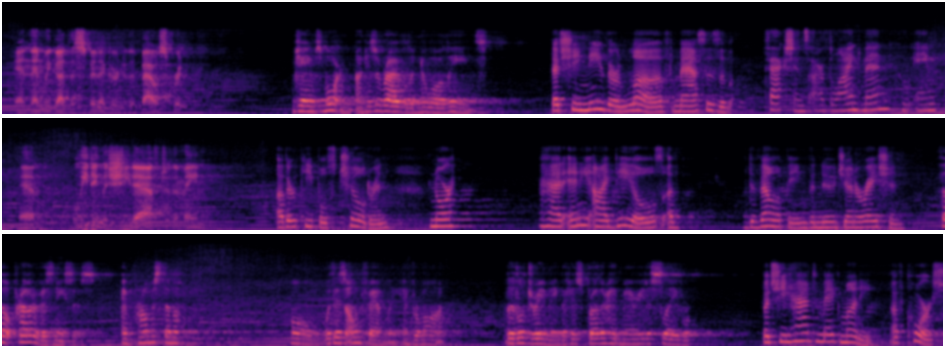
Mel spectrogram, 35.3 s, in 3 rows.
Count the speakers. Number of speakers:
four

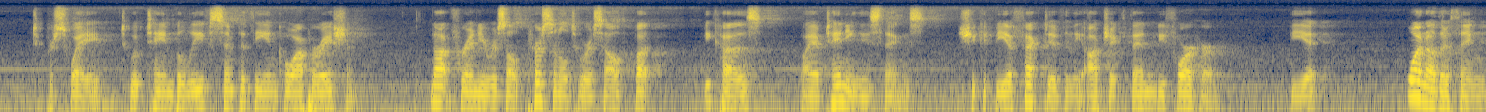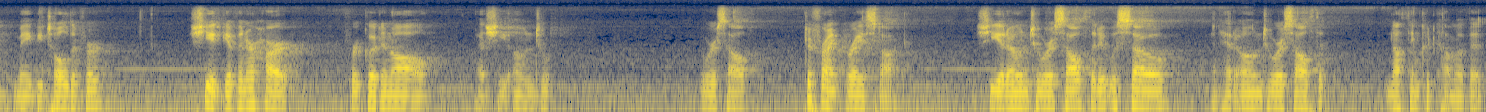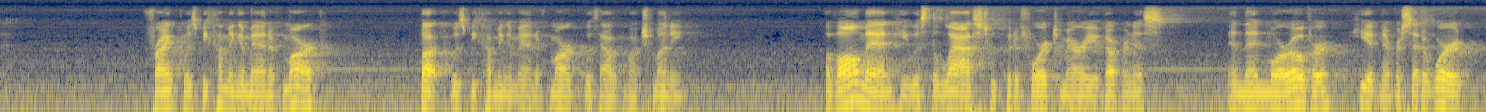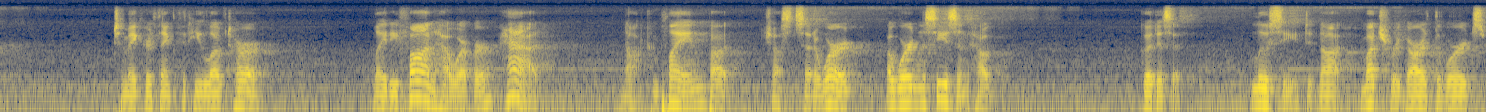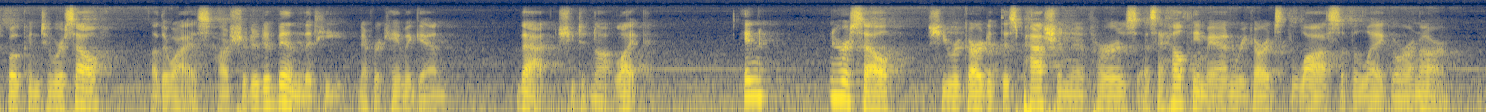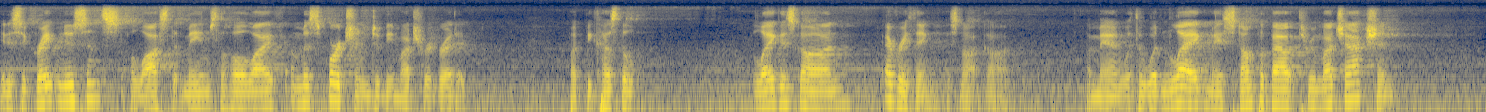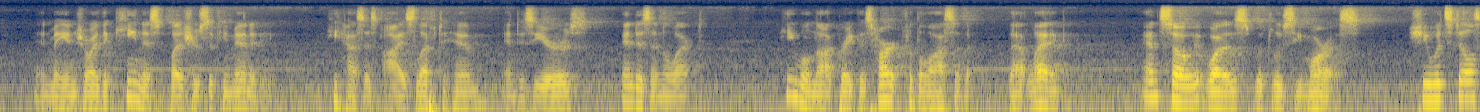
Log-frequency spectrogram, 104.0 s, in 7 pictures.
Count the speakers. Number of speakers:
one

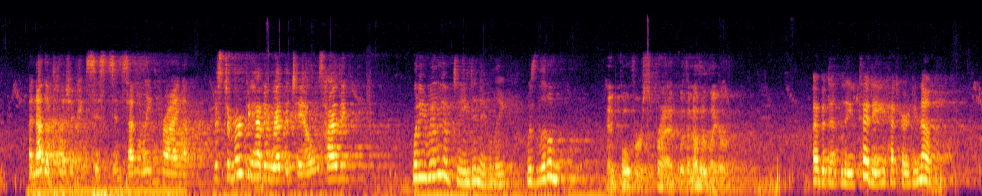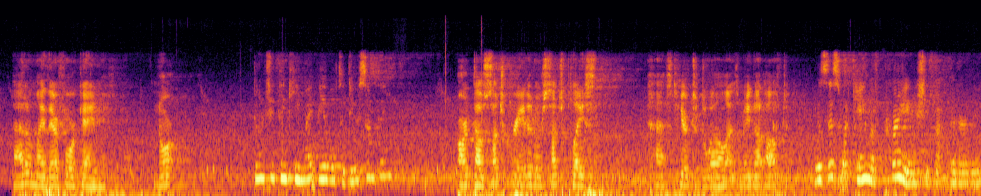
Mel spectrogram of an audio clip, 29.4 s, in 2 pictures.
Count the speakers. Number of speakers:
seven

